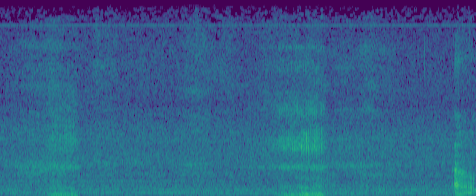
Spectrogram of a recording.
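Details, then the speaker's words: Dog sleeping while lying beside its owner, snoring hard enough to shake the bed: low, rough snores recurring about every two seconds in a quiet room. "big head, snoring away, laying with his mama."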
